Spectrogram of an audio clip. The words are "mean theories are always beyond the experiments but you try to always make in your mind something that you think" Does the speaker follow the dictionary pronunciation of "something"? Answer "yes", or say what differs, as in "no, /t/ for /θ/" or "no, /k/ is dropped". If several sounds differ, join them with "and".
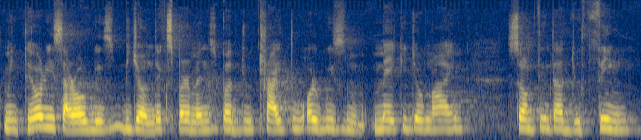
no, /t/ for /θ/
